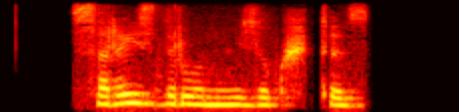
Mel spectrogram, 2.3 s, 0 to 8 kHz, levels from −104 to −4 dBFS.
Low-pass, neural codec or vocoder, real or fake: 7.2 kHz; none; real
